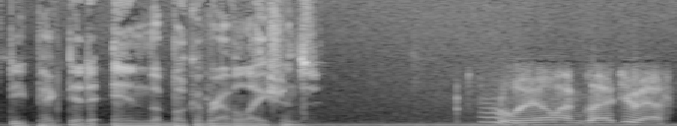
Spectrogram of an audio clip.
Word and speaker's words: Revelation: said The Book of Revelations that's how chrisan fundamentalist pronounce it actually there's no s on the Revelation but so I say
